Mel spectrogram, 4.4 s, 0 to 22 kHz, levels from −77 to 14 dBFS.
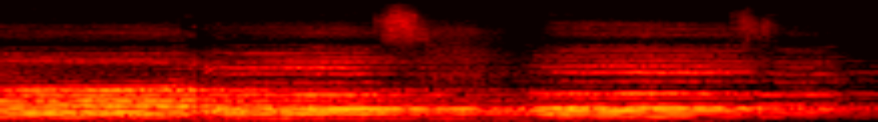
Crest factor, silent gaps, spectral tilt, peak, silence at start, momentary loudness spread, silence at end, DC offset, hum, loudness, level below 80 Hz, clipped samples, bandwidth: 14 dB; none; -5 dB/octave; -12 dBFS; 0 s; 11 LU; 0 s; under 0.1%; none; -26 LUFS; -64 dBFS; under 0.1%; 18 kHz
